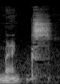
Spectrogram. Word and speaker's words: Maak's: Many of the books spell the name here M-A-A-K-S, but it's said that locals pronounce it more with an N, a sort of Manx.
